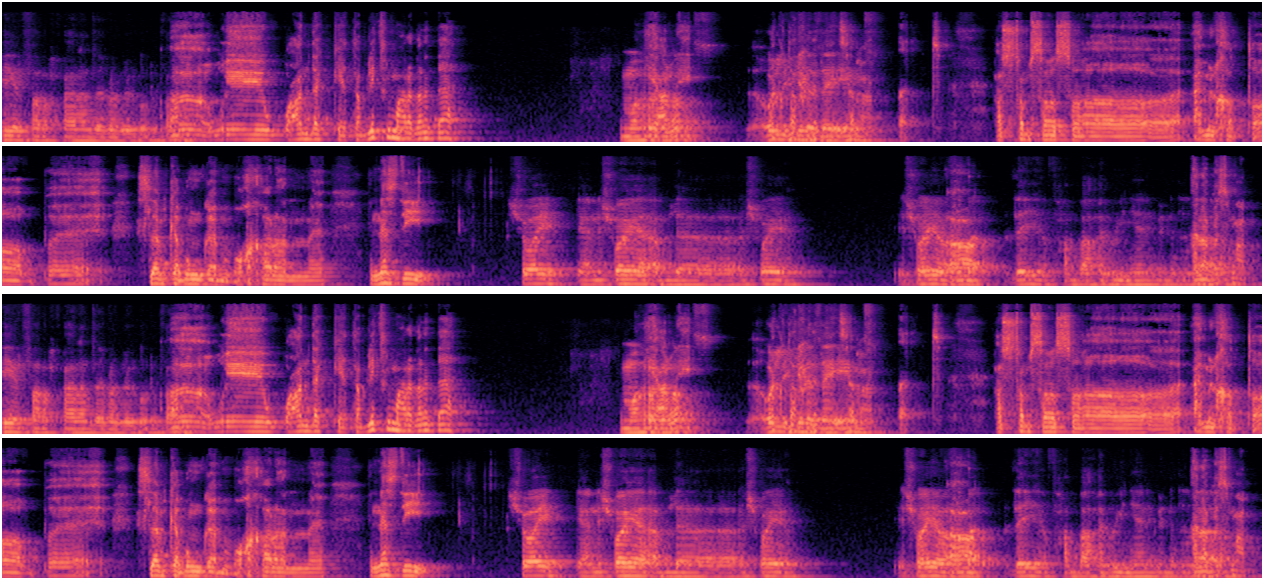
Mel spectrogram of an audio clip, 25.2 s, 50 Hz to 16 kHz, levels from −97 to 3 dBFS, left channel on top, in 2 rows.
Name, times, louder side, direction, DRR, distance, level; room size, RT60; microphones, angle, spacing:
voice 1, 0.0-1.8 6.2-7.1 7.5-8.7 17.7-20.5 21.6-22.4 22.7-24.9, right 1 dB, 40° right, 4 dB, 2.2 m, -25 dB
voice 2, 1.7-4.5 6.5-6.9 7.9-8.7 9.0-9.4 9.7-16.8 22.0-22.3 24.5-25.0, equal, 5° right, 9 dB, 0.8 m, -23 dB
17.0 x 5.9 x 7.0 m, 0.62 s
head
